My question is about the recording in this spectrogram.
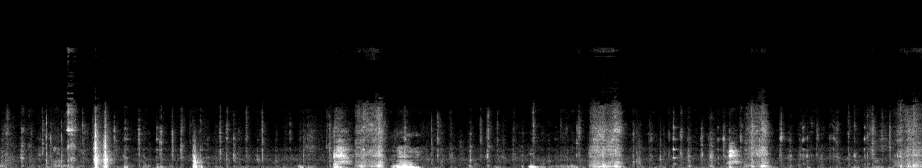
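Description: Close-up eating sounds: irregular crisp crunches of dry oat-and-fruit cereal pieces being chewed, with slurps of noodles and broth from a bowl.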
